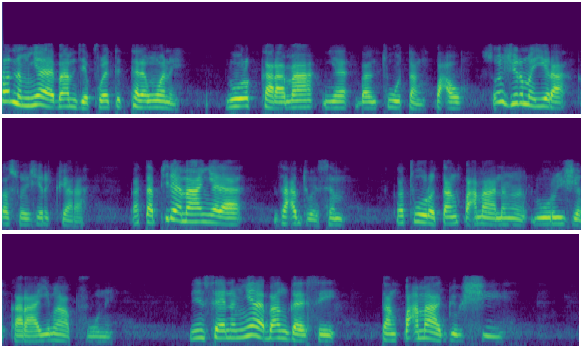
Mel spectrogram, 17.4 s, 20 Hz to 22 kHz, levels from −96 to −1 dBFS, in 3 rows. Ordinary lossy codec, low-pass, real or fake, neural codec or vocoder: Opus, 64 kbps; 5.4 kHz; fake; codec, 24 kHz, 6 kbps, HILCodec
